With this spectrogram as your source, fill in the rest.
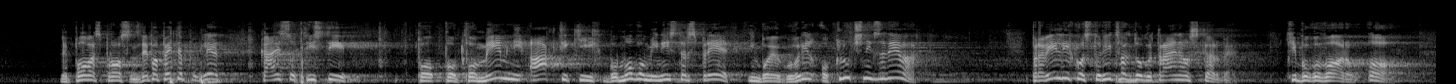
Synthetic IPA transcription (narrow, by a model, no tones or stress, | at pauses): lɛpoːʋaspɾoːsəmzd̪ajpapɛjt̪ɛpɔɡleːd̪at̪kajsɔt̪ist̪i | pɔpɔpɔmẽmbniʔakt̪ikijixbomoːɡəwminist̪əɾspɾɛjeːt̪inbojɛɡɔʋɔɾilɔklʲut͡ʃniɣzad̪eːʋa̰x | pɾaʋilnixɔst̪ɔɾiːt̪ʋaɣd̪ɔwɡɔt̪ɾajnɛɔskəɾbɛ̰ | kiboɡɔʋɔːɾ̰wɔ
